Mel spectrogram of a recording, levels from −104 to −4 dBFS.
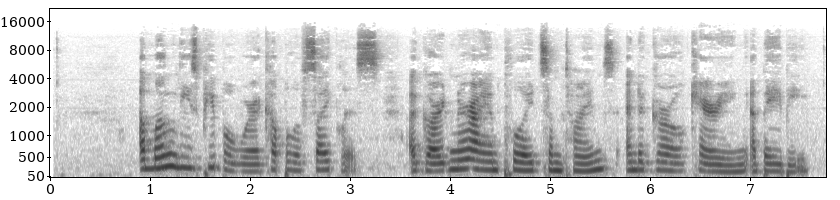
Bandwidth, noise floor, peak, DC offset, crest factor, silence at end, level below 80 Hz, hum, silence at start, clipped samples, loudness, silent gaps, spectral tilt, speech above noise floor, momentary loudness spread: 15 kHz; -68 dBFS; -14 dBFS; under 0.1%; 22 dB; 0.2 s; -66 dBFS; none; 0.9 s; under 0.1%; -36 LUFS; none; -4.5 dB/octave; 32 dB; 9 LU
